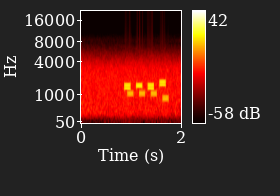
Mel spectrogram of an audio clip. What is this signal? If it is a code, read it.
Multi-frequency trunk signalling (R2, with the far end's replies), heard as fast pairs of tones, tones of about 120 ms, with phone line noise. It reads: 2329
